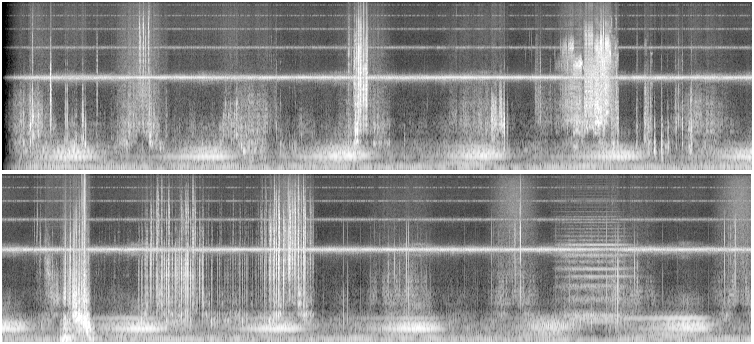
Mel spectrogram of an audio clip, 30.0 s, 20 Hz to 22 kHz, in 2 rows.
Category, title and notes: Sound effects > Electronic / Design
Konkret Jungle 11
From a pack of samples focusing on ‘concrete’ and acousmatic technique (tape manipulation, synthetic processing of natural sounds, extension of “traditional” instruments’ timbral range via electronics). This excerpt takes simple environmental sounds and adds modulation via multimode stereo filter, with an additional drone voice provided by SOMA Lyra8.
tape-manipulation, SOMA, acousmatic, musique, extended-technique, objet-sonore, Lyra8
